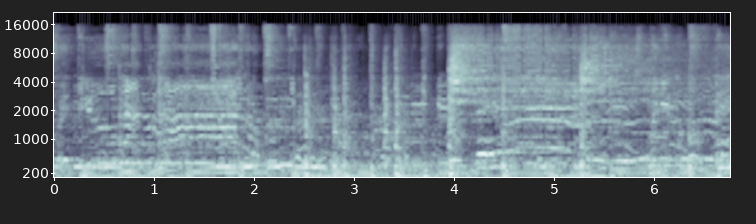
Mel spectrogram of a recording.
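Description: Live band playing upbeat dance music on electric guitar, keyboard and drum kit, with a woman singing lead over a steady beat.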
